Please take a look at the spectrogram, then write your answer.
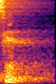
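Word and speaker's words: שׂ: like s you see something like that with s when you see the dot here is s sound s sound like S as in sin the name to is sin so you see the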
